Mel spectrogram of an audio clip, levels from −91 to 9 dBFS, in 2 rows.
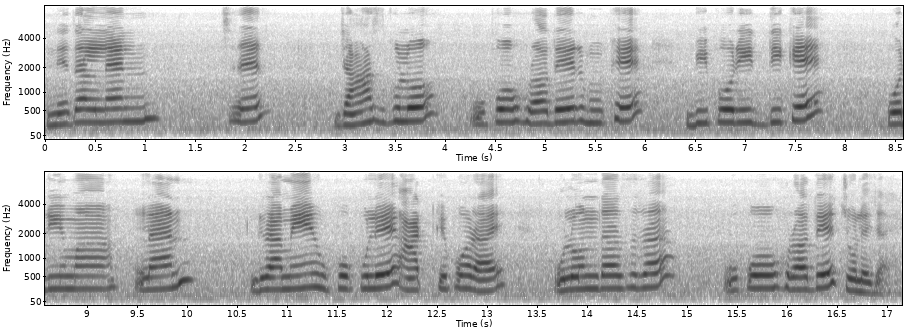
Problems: constant background noise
